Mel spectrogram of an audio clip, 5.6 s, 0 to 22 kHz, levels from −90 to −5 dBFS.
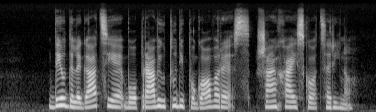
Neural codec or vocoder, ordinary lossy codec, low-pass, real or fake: none; none; 19.8 kHz; real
